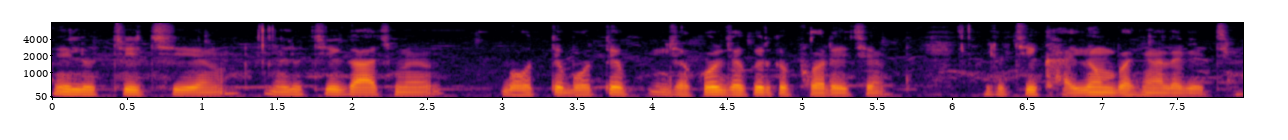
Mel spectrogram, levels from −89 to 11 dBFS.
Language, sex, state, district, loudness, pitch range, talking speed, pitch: Maithili, male, Bihar, Samastipur, -20 LUFS, 95-105 Hz, 135 wpm, 100 Hz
